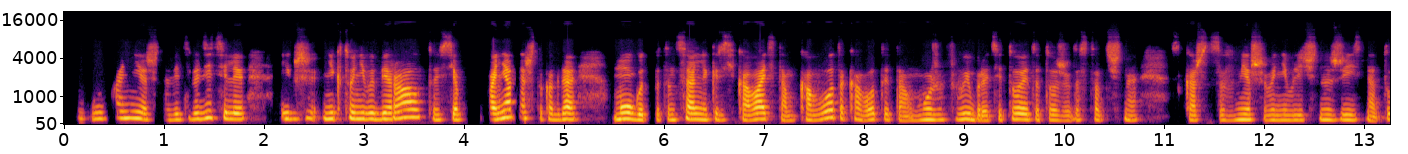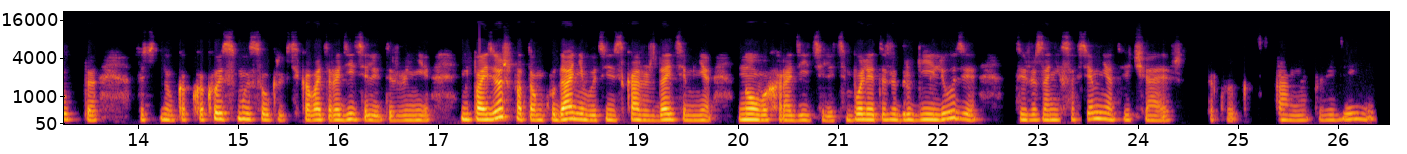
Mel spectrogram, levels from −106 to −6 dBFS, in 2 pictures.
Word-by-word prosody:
Н 225 - -11
ну, 220 +1 -3
конечно. 235 -7 0
Ведь 195 +3 -5
родители, 215 -1 +2 0.3
их 220 0 -1
же 230 +1 -5
никто 220 +1 +1
не 220 -1 +4
выбирал. 215 +6 +5
То 195 - -8
есть, 190 +2 -5
я 190 0 +4 0.2
понятно, 235 +4 +6
что 235 - -7
когда 200 +1 +3 0.3
могут 205 -3 +5
потенциально 190 +1 +2
критиковать 200 +1 +2
там 165 -2 -5
кого-то, 195 +10 +1
кого 195 -1 0
ты 200 -1 -6
там 160 -4 -5
может 190 +2 0
выбрать, 180 -5 -1
и - - -3
то 205 +2 +1
это 195 -2 +3
тоже 175 -3 -5
достаточно, 180 0 -7 0.3
скажется, 175 0 -5
вмешивание 180 0 -1
в - - -5
личную 180 +1 -3
жизнь, 185 +2 -4
а - - -2
тут-то. 195 -3 -5
То - - -27 0.4
есть, 195 +3 -8
ну, 185 -3 -3
ка 190 - -4
какой 195 +3 +1
смысл 205 -3 -2
критиковать 180 +1 -2
родителей? 180 -2 -1
Ты - - -7
же 165 +1 -7
не 175 +1 -4 0.3
не 200 -2 +1
пойдешь 210 +9 +6
потом 185 -3 0
куда-нибудь 190 -2 +3
и - - -2
не 180 - -2
скажешь: 175 -1 -1
"Дайте 190 +2 +2
мне 170 0 -5 0.2
новых 190 -2 +4
родителей". 170 -2 -5
Тем 170 +3 -10
более 195 -1 +4
это 190 +1 -6
же 190 0 -1
другие 190 +1 0
люди. 200 -2 -1 0.4
Ты 190 -2 -2
же 185 - -4
за 185 -1 -3
них 185 0 -3
совсем 210 +3 -3
не 215 - -1
отвечаешь. 180 -3 -8 0.2
Такое - - -14
как - - -22 0.2
странное 180 -2 -7
поведение. 200 +5 -7
190 Hz, 175 wpm, -22 LUFS, 180-205 Hz, 0.4 s, понятно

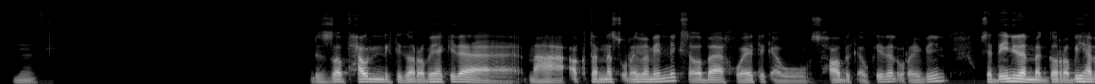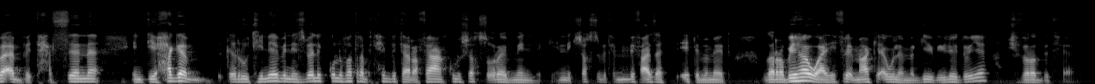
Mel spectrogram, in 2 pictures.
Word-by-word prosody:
إمم. 95 -2 -12 2.7
بالضبط، 105 +2 -3
حاولي 120 0 +4
إنِّك 115 -3 -2
تجرَّبيها 110 +3 0
كده 125 +1 0 0.6
مع 100 -1 -2
أكتر 120 - -2
ناس 120 +2 -3
قريّبة 110 +4 -1
منِّك، 145 +7 -1
سواء 105 +1 -1
بقى 105 +1 +2
أخواتِك 105 +2 -4
أو 90 -1 -9
صحابِك 105 +1 -3
أو 95 -1 -7
كده 120 +7 -3
القريّبين 125 - -5 0.3
وصدّقيني 130 +5 +3
لمّا 115 -3 +3
تجرَّبيها 110 +6 +2
بقى - - +6
بتحسّيها 140 0 -3
إنها 135 -1 +1 0.3
أنتِ 115 +2 -4
حاجة 150 +5 +6
ب 110 -5 -7 0.3
روتينية 125 +4 +1
بالنسبة 135 0 0
لِك 150 -1 -2
كل 145 -2 -2
فترة 145 -1 -2
بتحبّي 130 +2 -9
تعرفيها 115 +2 0
عن 125 -1 +5
كل 125 +3 -10
شخص 130 +3 -8
قريّب 115 -3 -1
منِّك، 95 -5 -7 0.2
إنِّك 105 -1 -9
شخص 120 0 -11
بتحبّيه 110 +3 -9
فعايزة 115 - +1
ت - - -9 0.2
اهتمامته. 105 -2 -5 0.3
جرَّبيها 130 +9 +7
وهيفرق 110 -9 +5
معاكِ 120 +3 0
أول 120 -1 -1
لمّا 95 -2 -5
تجيبي 115 +4 -5
تجيبي 110 - -5
له - - 0
هدية 140 +9 -3 0.2
وشوفي 105 -1 -12
رَدِّة 95 -4 -2
فعله. - - -21
115 Hz, 160 wpm, -24 LUFS, 105-130 Hz, 2.7 s, جرَّبيها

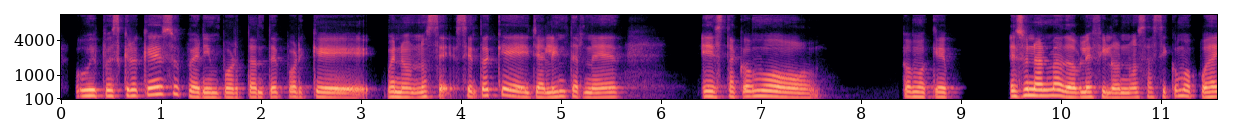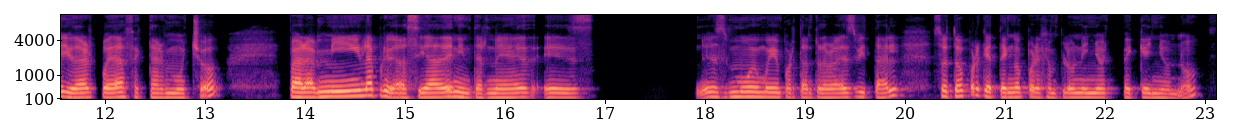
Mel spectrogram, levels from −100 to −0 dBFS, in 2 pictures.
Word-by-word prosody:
Uy, 220 +1 +5
pues, 215 -1 -1
creo 225 0 +1
que 260 +3 +5
es 275 - -3
superimportante 175 - 0
porque, 190 - +1
bueno, 180 -2 +3
no 170 +3 0
sé, - - -3
siento 235 - -2
que 205 -8 +2
ya 175 0 +1
el 170 +1 +2
Internet 180 -2 0 0.7
está 190 -1 -1
como 190 -6 +2 0.7
como 185 -1 0
que 175 -1 -2 0.5
es 205 +2 +1
un 240 0 +7
arma 225 -1 +5
doble 180 0 +6
filo, 180 -2 0
¿no?, 165 +1 0
o - - -1
sea, 175 +1 -8
así 180 +1 -8
como 210 0 -2
puede 185 0 +3
ayudar, 170 -2 +2
puede 170 -1 +2
afectar 170 -2 -4
mucho. 160 -1 -4 0.6
Para 175 -1 +4
mí, 195 +3 +4
la 235 0 +1
privacidad 170 -3 +1
en 190 - +2
Internet 160 0 -2
es 165 +3 -4 1.0
es 175 -1 -4
muy, 185 0 0
muy 175 -1 -1
importante, 165 -1 -6
de 160 - -1
verdad, 160 +1 -1
es 170 0 -5
vital. 175 +6 -5 0.3
Sobre 200 -2 -5
todo 210 +1 -2
porque 235 -4 -1
tengo 175 +1 -1
por - - -3
ejemplo 165 0 -5
un 165 - -1
niño 165 0 -2
pequeño, 160 -2 -5
¿no?, 240 - -9
175 Hz, 155 wpm, -23 LUFS, 165-195 Hz, 1.0 s, un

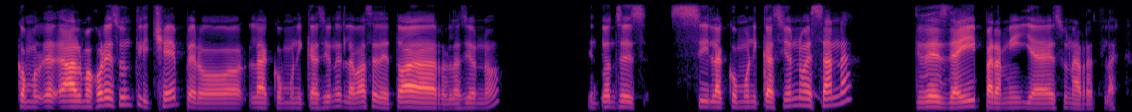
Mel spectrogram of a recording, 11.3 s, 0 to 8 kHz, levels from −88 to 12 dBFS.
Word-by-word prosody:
como, 145 -1 -4
eh, 155 - 0
a 150 +1 +9
a - - +7
lo 150 - -3
mejor 150 +5 +2
es 195 +1 -1
un 205 0 -6
cliché, 180 0 -2
pero 125 - -3
la 130 0 +1
comunicación 130 +3 -7
es 160 - -8
la 130 - -1
base 145 +1 -1
de 130 -1 -4
toda 140 -3 +6
relación, 120 +1 -8
¿no? 125 - -11 0.9
Entonces, 145 -2 -5 0.2
si 155 - -6
la 140 -1 +2
comunicación 145 +4 -3
no 190 -1 -1
es 180 - -3
sana, 210 - +1 0.6
desde 140 -1 +2
ahí 145 +5 +5
para 130 - +3
mí 135 +1 -7
ya 125 -1 +1
es 125 - -7
una 120 -4 -3
red 110 0 -9
flag. - - -13
140 Hz, 185 wpm, -24 LUFS, 130-155 Hz, 0.9 s, a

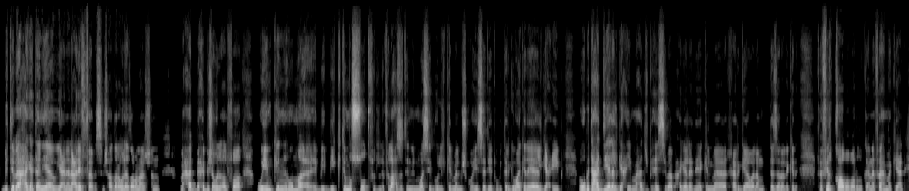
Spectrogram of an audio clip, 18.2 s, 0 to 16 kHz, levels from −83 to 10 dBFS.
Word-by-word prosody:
بتبقى 195 +6 +4
حاجة 210 -1 +4
تانية، 215 -2 +4
ويعني 155 -3 0
أنا 155 - +4
عارفها 205 -9 +2
بس 125 +5 -4
مش 140 - -8
هاقدَر - - -1
أقولها 165 -3 +2
طبعًا 165 -1 0
عشان 130 -2 -8 0.4
ما - - -7
حب 200 - +3
ما 165 - -1
احبِش 185 -3 -3
أقول 180 0 +1
الألفاظ. 160 0 0 0.3
ويمكن 220 +7 +2
إن 195 - 0
هُم 195 +4 0 0.4
بي 140 +1 -7
بيكتموا 145 +11 -2
الصوت 205 -1 +7
في - - -13
ال 135 -4 -13
في 165 - -12
لحظة 170 -5 -1
إن 140 -1 -4
الممثل 150 +3 -2
بيقول 160 +4 -8
الكلمة 150 +3 -8
اللي 135 -2 -4
مش 130 - -5
كويِسة 145 -1 -3
ديّة، 145 +1 -6
وبيترجموها 150 +7 -4
كده 165 -2 -2
يا 160 -1 +4
للجحيم 140 -1 -3 0.4
وبتعدِّي 230 +2 +4
يا 240 - +7
للجحيم، 190 -4 -2
ما 160 - -6
حدّش 175 -1 -7
بيحس 170 +4 -2
بقى - - -2
بحاجة، 155 -1 -4
لإن 140 +1 -5
هي 160 - -4
كلمة 140 -4 -4
خارجة 145 -2 -4
والّا 125 -1 -2
مُبتذلة 125 +5 -6
والّا 125 -1 -6
كده. 145 -2 -10 0.4
ففي 310 - 0
رقابة 200 - +4
برضُك، 110 -3 -5
أنا 120 0 -3
فاهمَك 130 -3 -2
يعني. - - -2
155 Hz, 205 wpm, -23 LUFS, 140-190 Hz, 0.4 s, الصوت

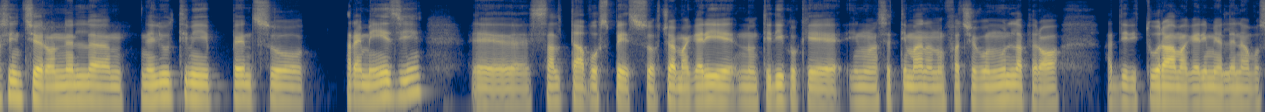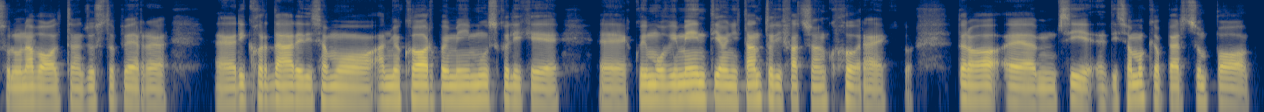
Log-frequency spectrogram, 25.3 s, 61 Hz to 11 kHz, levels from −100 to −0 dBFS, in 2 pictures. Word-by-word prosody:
sincero, 115 -3 +3
nel 105 -1 +2
negli 110 +1 +1
ultimi 120 -2 +2
penso 110 -2 -1 0.3
3 110 - +1
mesi, 130 +7 +2 0.5
ehm, 90 -1 -1
saltavo 100 0 -1
spesso, 100 -2 -1
cioè - - +4
magari 105 +1 +3
non 100 0 -4
ti 105 - -3
dico 105 -1 0
che 95 -2 -1
in 100 0 -5
1 100 -1 -1
settimana 105 -1 0
non 95 0 -3
facevo 105 0 -3
nulla 110 +2 +2
però 95 +1 0 0.4
addirittura 105 +1 +2
magari 95 0 +1
mi 100 0 0
allenavo 95 0 -2
solo 100 +1 -5
1 100 +1 +3
volta, 95 -1 0
giusto 100 +2 -7
per, 100 -4 -1 0.7
ehm, 95 -1 -1
ricordare 110 0 +1
diciamo 100 -2 0
al 105 - -2
mio 105 0 +1
corpo, 110 -1 +4
ai 105 - +3
miei 105 0 +1
muscoli 110 -1 -2
che, 95 -2 -2 0.4
ehm, 95 -1 -2
quei 110 - 0
movimenti 115 +2 +3
ogni 105 -1 +1
tanto 110 +2 +1
li 105 -1 -1
faccio 105 +1 -2
ancora 100 -2 -2
ecco, 85 - -18 0.4
però, 110 -1 +2
ehm, 95 -2 0
sì 110 +2 -2
e 95 +1 -5
diciamo 110 +5 -1
che - - -5
ho - - -2
perso 100 +1 -2
un 105 0 -8
po' 95 -5 0
105 Hz, 145 wpm, -24 LUFS, 95-110 Hz, 0.7 s, cioè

